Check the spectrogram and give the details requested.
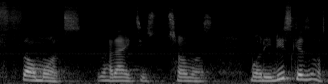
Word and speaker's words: Thomas: certain th words that we sound as like Thomas Thomas is spelled t-h-o-m-a-s but at the point of pronunciation that th is not silent later it becomes a t sound it's not so much rather it is Thomas but in this case of t-h-i-n it is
